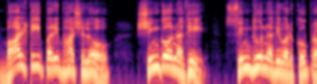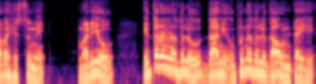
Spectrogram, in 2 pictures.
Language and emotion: Telugu, neutral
